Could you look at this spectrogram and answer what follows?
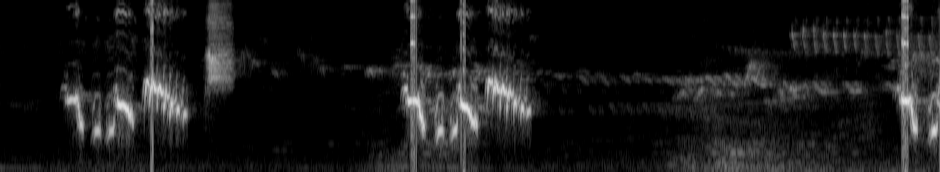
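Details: Kept white-rumped shama being readied for contest hanging, giving short warbled phrases of falling whistled notes separated by pauses, with sharp clicking taps and a faint thin high buzz between phrases.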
